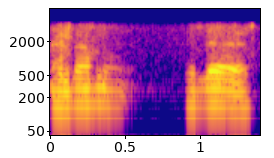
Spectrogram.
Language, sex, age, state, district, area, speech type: Odia, male, 18-30, Odisha, Malkangiri, urban, conversation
